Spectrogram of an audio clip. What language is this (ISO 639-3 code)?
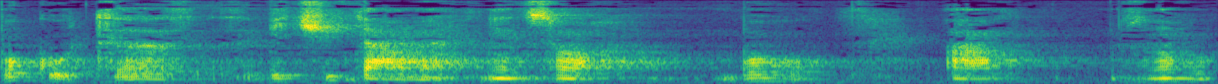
ces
